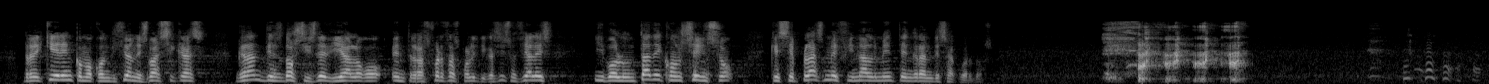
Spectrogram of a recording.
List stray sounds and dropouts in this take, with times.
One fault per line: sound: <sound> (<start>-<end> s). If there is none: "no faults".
sound: laugh (11.0-12.6 s)
sound: laugh (13.7-14.9 s)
